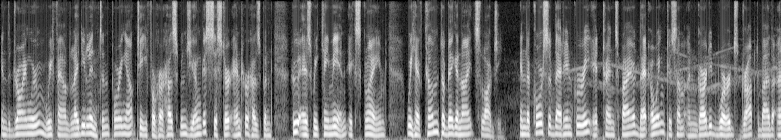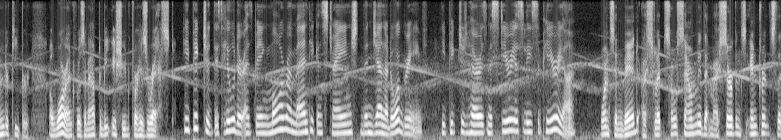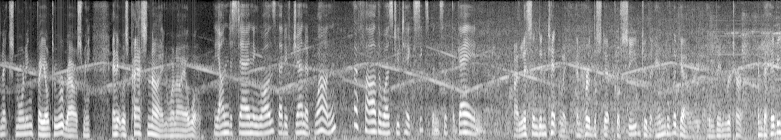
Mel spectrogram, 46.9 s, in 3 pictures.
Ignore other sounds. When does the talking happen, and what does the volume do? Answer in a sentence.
The talking can be heard from 0.0 to 46.8 s, at a steady volume.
